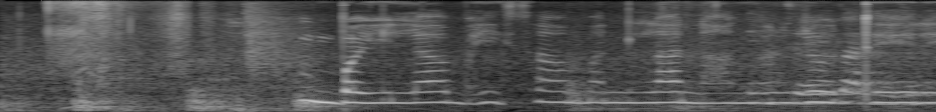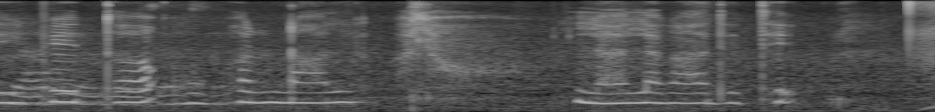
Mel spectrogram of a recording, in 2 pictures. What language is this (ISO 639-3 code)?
hne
